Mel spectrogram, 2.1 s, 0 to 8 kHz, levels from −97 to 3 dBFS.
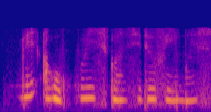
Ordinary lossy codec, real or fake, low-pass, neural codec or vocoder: AAC, 16 kbps; real; 7.2 kHz; none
